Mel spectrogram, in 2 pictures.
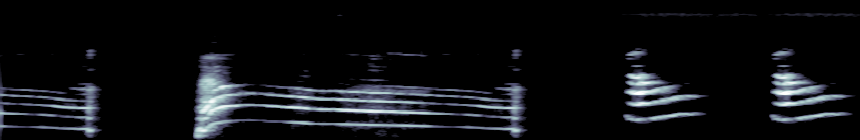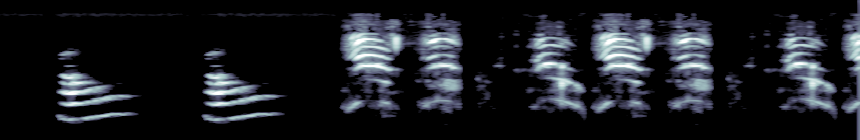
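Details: Assorted domestic cat meows that other cats react to: a long descending meow, then a series of short clipped upward mews about every second and a half, ending in a rapid run of very high, thin squeaky mews.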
